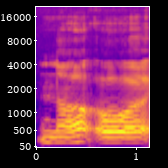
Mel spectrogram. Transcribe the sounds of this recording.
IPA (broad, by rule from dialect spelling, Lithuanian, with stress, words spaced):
ˈnʊ ˈoː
